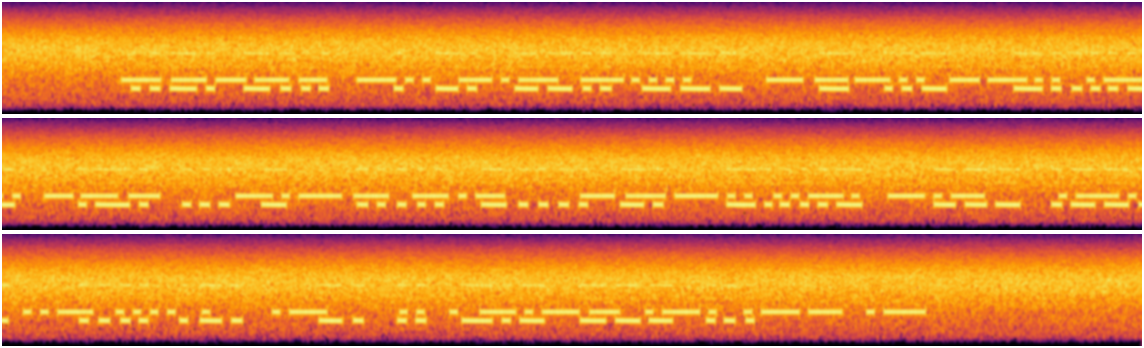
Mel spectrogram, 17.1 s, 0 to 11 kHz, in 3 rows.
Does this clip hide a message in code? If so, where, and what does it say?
Yes: Morse code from 0.5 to 16.1 s, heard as two keyed tones, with radio static. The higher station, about 28 wpm, 1020 Hz: 0DK6 8ZRO YK 8FK RUHE A IEYRWA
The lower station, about 25 wpm, 760 Hz: FB ENZO TU - RST 56N - OP HR NIKOS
